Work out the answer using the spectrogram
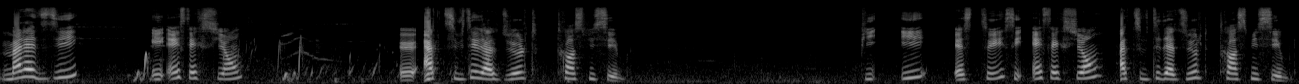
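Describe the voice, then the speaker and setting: A woman's voice: high-pitched, slow, pauses often, pushed and bright. A young woman with a Québécois French accent chatting casually on a live stream, joking and answering her chat.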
